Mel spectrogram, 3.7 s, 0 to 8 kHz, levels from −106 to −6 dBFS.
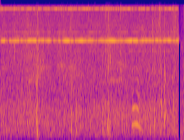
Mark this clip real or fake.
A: real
